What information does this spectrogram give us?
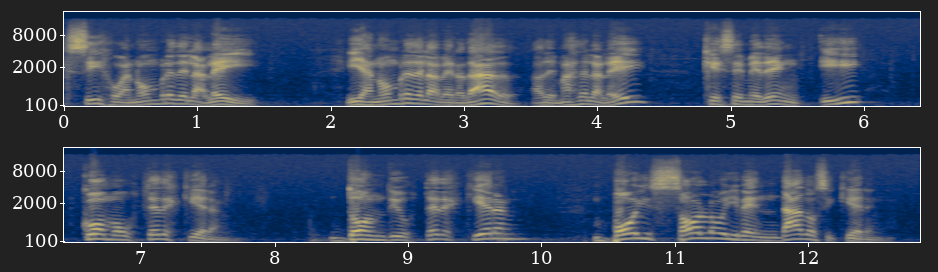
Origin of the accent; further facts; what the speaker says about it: Venezuela; como venezolano y comandante en jefe de la Fuerza Armada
